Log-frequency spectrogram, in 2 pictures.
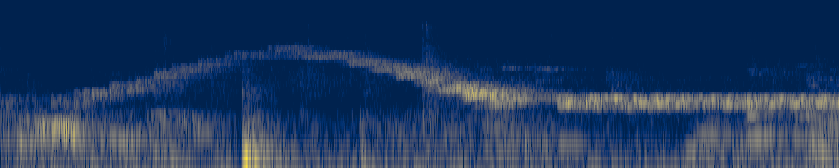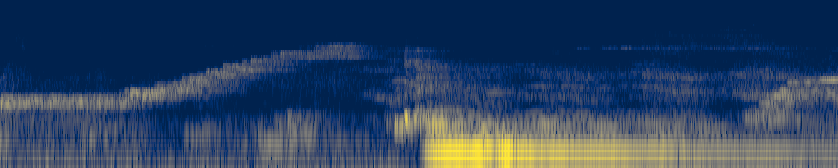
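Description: The installation's electronic soundscape: a single synthetic tone slides up high in pitch, falls back and holds steady, then slides up again. About sixteen seconds in, a loud low droning chord comes in. There is a brief knock about three seconds in.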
